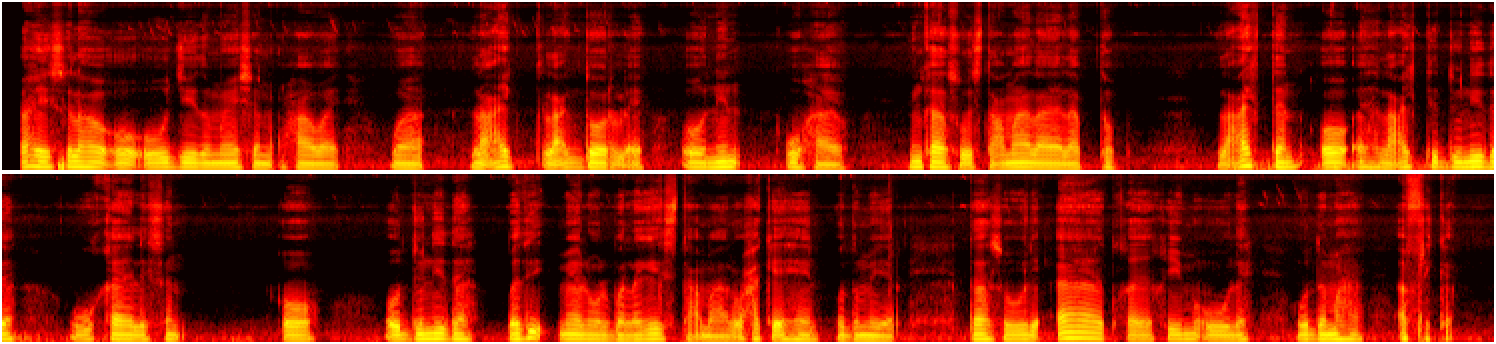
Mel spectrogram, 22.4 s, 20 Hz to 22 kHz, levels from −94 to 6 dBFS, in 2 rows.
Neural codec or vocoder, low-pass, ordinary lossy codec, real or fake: none; none; none; real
